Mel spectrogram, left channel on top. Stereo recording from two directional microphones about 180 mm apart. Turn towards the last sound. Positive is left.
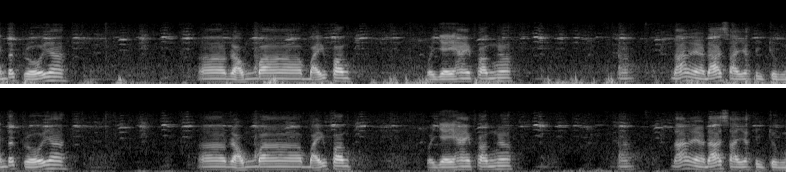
turn(degrees=-15)  # may be behind; listen again after turning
